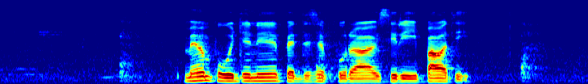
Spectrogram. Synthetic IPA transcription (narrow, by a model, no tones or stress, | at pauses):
meɐmpuːd͡ʒenejəped̪es̬epːuɾaːʋisiɾiːpaʋɐt̪i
